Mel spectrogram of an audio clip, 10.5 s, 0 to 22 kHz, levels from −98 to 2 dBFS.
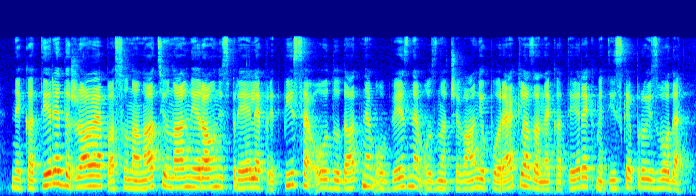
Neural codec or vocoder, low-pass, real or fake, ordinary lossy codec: none; 9.9 kHz; real; none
